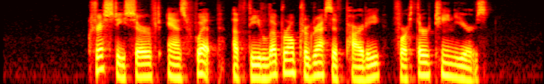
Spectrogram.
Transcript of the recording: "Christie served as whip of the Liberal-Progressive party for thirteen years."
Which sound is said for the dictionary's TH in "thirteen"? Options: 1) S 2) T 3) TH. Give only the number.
3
